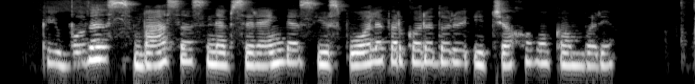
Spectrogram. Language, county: Lithuanian, Kaunas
